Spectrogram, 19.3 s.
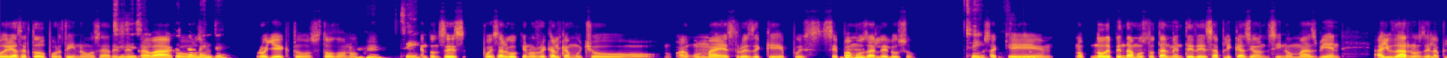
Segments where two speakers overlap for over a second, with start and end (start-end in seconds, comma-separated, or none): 1.5-2.7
